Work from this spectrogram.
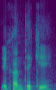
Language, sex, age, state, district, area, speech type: Bengali, male, 18-30, West Bengal, Uttar Dinajpur, urban, spontaneous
